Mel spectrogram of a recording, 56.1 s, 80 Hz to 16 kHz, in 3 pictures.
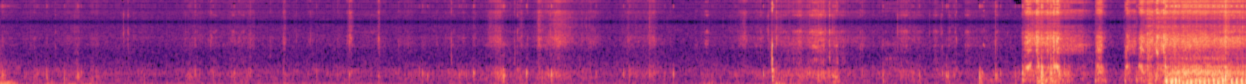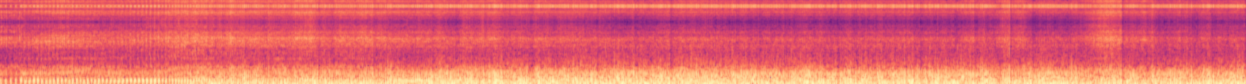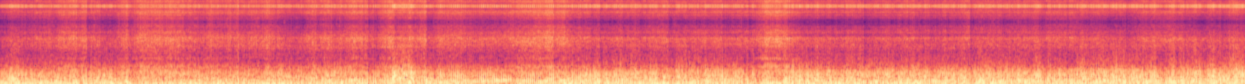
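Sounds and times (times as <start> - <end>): motorcycle engine running: 17.2 - 56.0.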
